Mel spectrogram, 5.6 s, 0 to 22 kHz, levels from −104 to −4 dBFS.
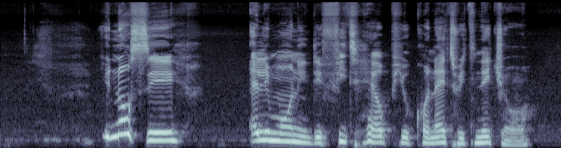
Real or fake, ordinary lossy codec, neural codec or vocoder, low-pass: real; none; none; none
